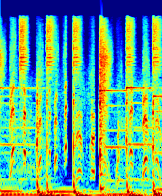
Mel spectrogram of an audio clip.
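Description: Hip hop drum beat with a bass line and turntable scratches, just after the track starts.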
